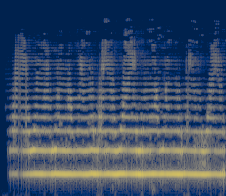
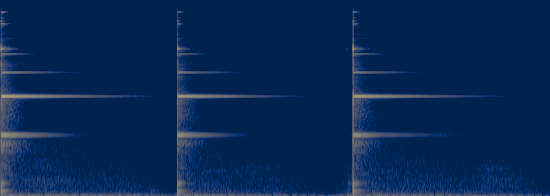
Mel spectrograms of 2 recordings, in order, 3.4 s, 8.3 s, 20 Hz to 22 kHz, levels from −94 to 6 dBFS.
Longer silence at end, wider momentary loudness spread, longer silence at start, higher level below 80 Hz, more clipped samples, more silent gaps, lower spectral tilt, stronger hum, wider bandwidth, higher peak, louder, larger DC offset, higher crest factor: second, 0 s vs 1.4 s; second, 4 LU vs 23 LU; first, 0.15 s vs 0 s; second, -76 dBFS vs -66 dBFS; neither; neither; about the same, 0 dB/octave vs 0.5 dB/octave; neither; second, 9.6 kHz vs 18.5 kHz; first, -6 dBFS vs -10 dBFS; first, -17 LUFS vs -33 LUFS; neither; second, 12 dB vs 30 dB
